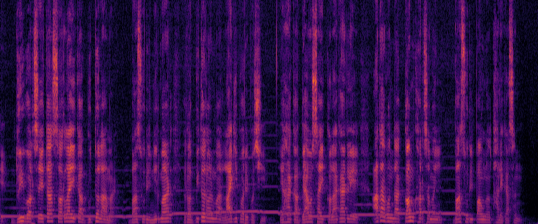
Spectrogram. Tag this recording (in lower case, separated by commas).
speech, music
